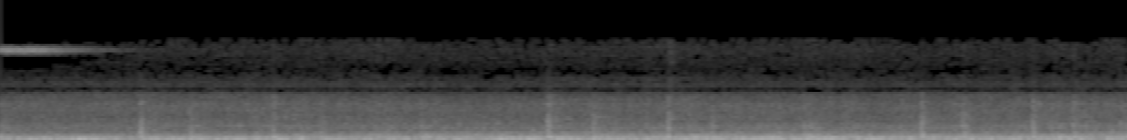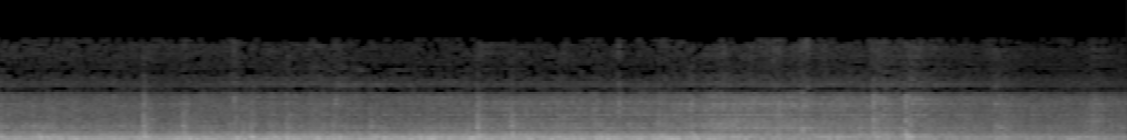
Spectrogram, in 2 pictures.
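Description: An electric train rumbles along the tracks, its wheels clattering over rail joints.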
